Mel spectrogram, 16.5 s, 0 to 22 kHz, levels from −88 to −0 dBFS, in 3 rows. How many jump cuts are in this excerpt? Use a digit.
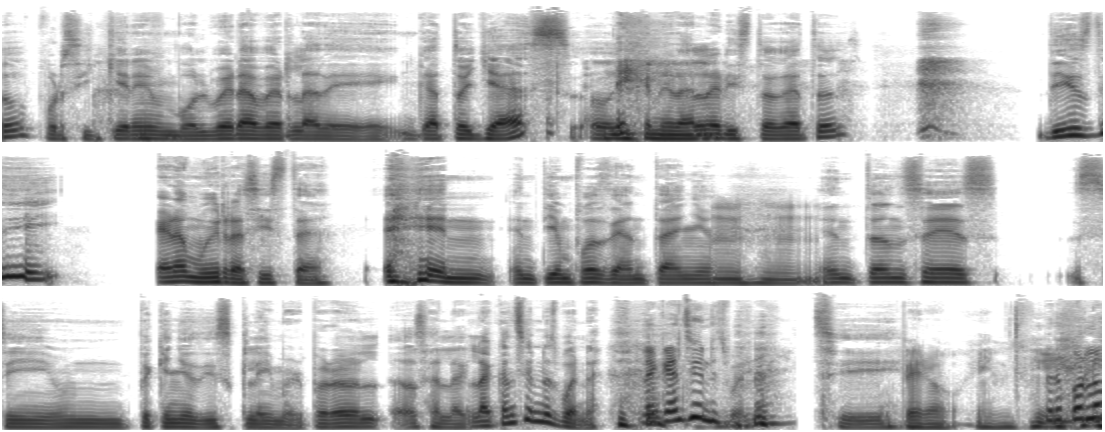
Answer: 2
